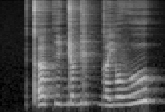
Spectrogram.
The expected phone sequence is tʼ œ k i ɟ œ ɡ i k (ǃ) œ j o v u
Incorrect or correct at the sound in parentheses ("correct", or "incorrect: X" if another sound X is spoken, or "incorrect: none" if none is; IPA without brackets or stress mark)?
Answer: incorrect: ɡ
